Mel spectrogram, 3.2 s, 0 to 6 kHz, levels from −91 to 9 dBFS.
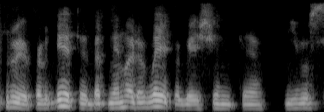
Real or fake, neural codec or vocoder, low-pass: fake; codec, 16 kHz, 2 kbps, FunCodec, trained on Chinese and English, 25 frames a second; 5.4 kHz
